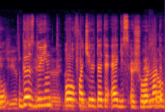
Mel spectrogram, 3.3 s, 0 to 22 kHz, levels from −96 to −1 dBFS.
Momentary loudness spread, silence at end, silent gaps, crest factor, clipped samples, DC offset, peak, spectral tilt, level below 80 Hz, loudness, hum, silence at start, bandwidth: 5 LU; 0 s; none; 14 dB; under 0.1%; under 0.1%; -2 dBFS; -3.5 dB/octave; -60 dBFS; -17 LUFS; none; 0 s; 13.5 kHz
